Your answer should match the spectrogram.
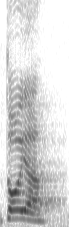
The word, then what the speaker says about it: teuer: Toya. Yeah, that's how you write it. Teuer. Toya. No, Teuer.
